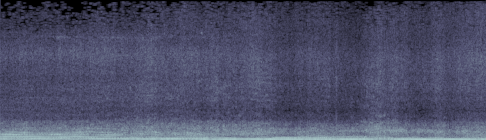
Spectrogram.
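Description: Jeep Wrangler engine revved hard and held high as it drives through a muddy ditch, the revs easing down a little about two seconds in and then holding, with the tyres churning through mud.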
